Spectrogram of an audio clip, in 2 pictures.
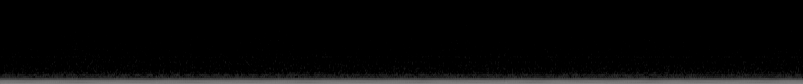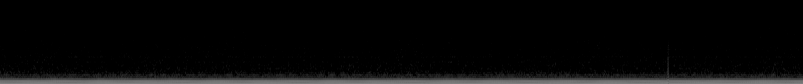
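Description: Steady low electronic drone of several held tones, without change in pitch or loudness.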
